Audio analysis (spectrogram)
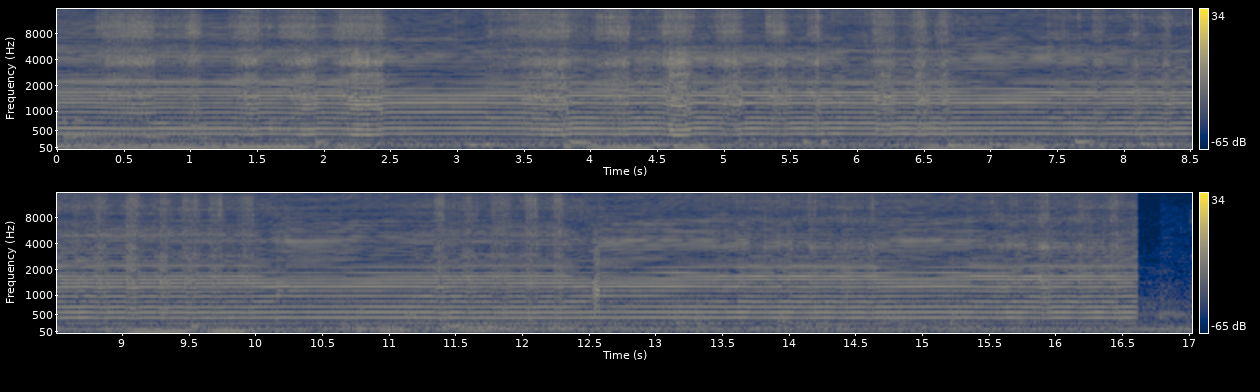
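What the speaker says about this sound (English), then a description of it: "So now I'm about to use my shaver to remove whatever is left, make this part nice and smooth." Electric shaver buzzing steadily close up as it smooths a hard part line in a haircut, a continuous whine with small shifts in pitch as it moves across the head, cutting off at the end.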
